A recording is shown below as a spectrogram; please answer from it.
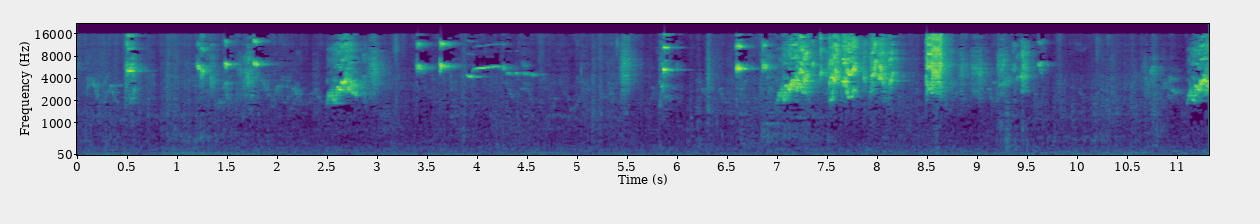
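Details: Captive lovebirds in an aviary cage, recorded 5 July 2024; sharp high chirps and squeaky calls come in scattered bursts, with a few clean whistled notes and short louder clusters of overlapping chatter from several birds.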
